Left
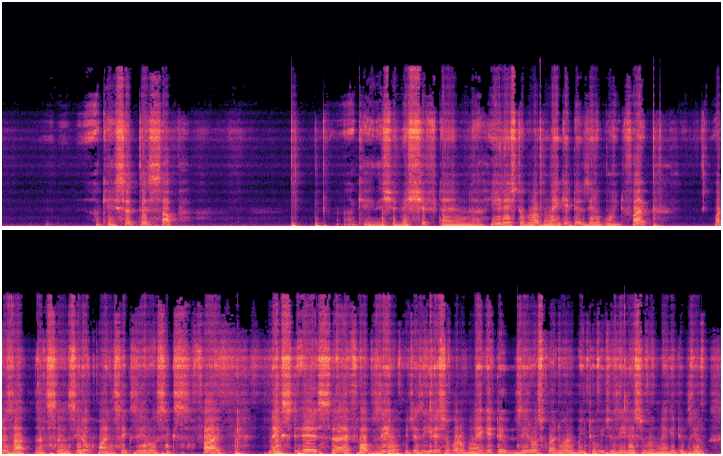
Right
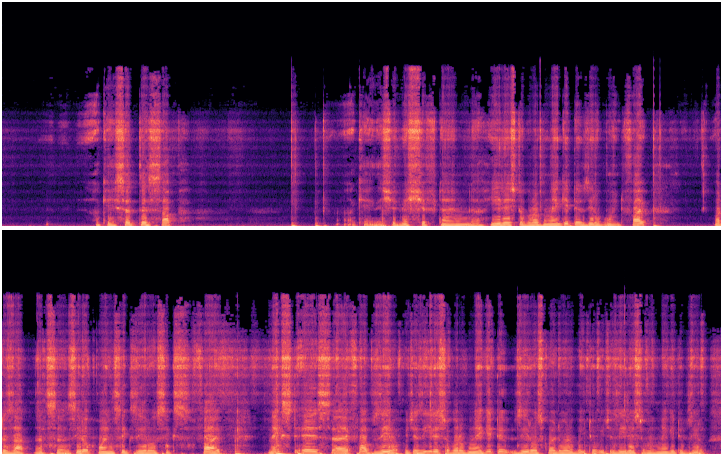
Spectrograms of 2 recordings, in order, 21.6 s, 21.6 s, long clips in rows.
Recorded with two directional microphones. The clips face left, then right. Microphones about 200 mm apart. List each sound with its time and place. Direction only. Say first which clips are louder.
1.4 s speech: right 10 dB; 40° right (ahead or behind)
5.1 s speech: right 6 dB; 35° right (ahead or behind)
